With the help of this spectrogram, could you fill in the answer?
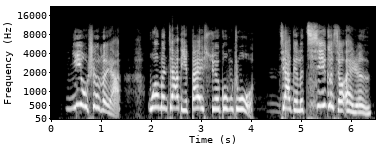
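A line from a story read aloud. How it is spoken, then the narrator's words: Sobbing. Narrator (Chinese): 国王失声痛哭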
